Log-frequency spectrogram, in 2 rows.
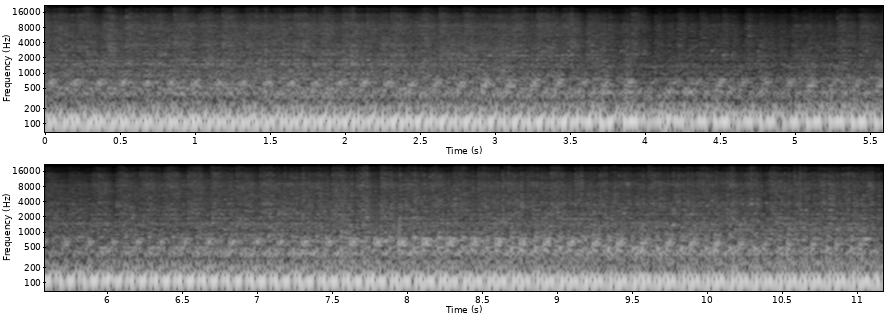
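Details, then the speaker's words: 2004 Dodge Ram Rumble Bee truck with a 6.1 HEMI V8 from a 2006 SRT Charger, first start-up after the swap, running a little hot: deep, even V8 rumble at a steady idle with no knocks or misses; normal idle. "all right so we got the we got the truck up and running as you can see sounds pretty dang good"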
